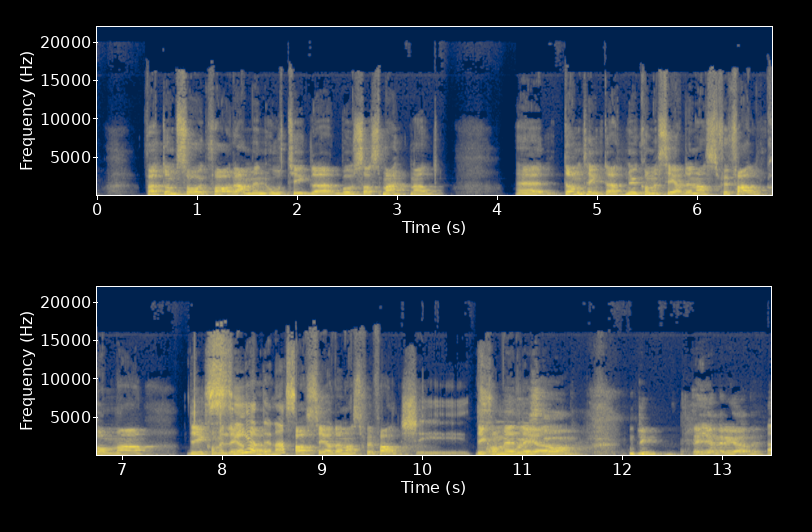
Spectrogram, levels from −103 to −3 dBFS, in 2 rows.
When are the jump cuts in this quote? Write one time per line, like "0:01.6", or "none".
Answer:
none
